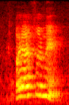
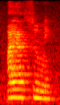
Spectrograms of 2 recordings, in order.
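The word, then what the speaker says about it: おやすみ: Oyasumi. Oyasumi は good night. Good night. Ayasumi. Ayasumi? Ayasumi. Oyasumi. Oyasumi? Oyasumi. Oyasumi. Oh, Yasumi. No, oyasumi.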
